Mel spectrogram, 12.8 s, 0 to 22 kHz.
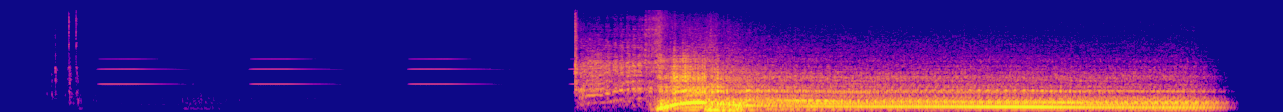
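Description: A couple of clicks and three evenly spaced electronic chimes from the car. Then the 2005 Aston Martin DB9's V12 is cranked on the push-button start and catches about six and a half seconds in. It flares up in revs and drops back, settling into a steady idle.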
